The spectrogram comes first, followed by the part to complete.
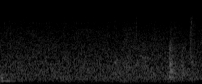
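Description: Quiet room tone with a steady faint hiss, and two faint clicks close together near the end.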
